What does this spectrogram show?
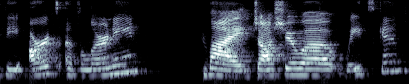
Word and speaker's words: Joshua Waitzkin: And lastly, we did get a book recommendation, and it is The Art of Learning by Joshua Waitzkin. That's how you pronounce it, Joshua Waitzkin.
